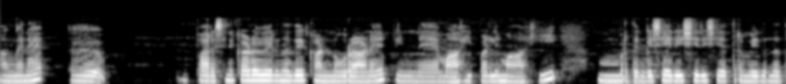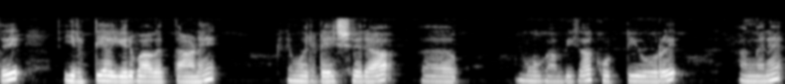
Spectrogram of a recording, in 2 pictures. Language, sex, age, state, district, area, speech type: Malayalam, female, 18-30, Kerala, Kannur, rural, spontaneous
